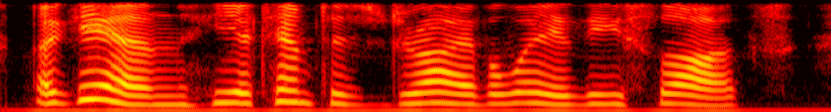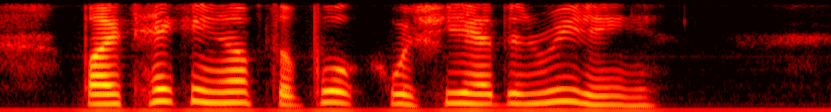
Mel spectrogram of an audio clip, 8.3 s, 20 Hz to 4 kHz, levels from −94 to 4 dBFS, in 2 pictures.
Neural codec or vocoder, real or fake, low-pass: none; real; 3.6 kHz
